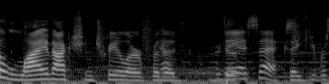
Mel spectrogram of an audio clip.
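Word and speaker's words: Deus Ex: I always say Deus X DSX like DSS Machina.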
